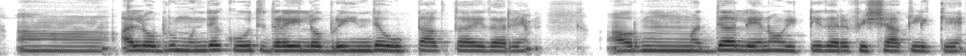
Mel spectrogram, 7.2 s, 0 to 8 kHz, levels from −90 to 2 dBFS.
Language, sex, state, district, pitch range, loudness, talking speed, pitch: Kannada, female, Karnataka, Shimoga, 200-210 Hz, -23 LUFS, 140 wpm, 205 Hz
